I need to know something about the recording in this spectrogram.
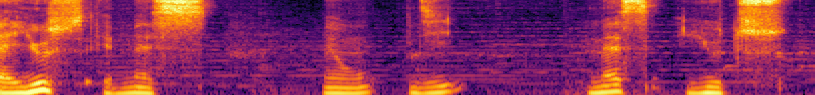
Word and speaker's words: Metz: Comme les mecs qui disent Metz, j'en peux plus. Metz.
